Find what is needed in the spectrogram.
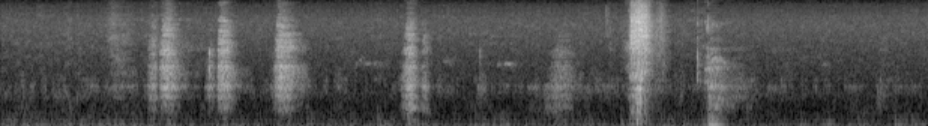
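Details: Hungover person's sneezing fit: noisy run of breathy puffs and several sneeze bursts in quick succession, with steady background noise; stuck sneezes toward the end.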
